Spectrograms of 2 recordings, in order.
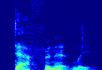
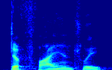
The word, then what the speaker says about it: definitely: The next word on our list is the word definitely. Definitely. Definitely. Now be careful. We do not say defiantly. That's a different word. We say definitely.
